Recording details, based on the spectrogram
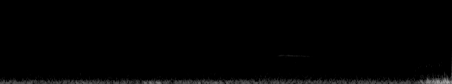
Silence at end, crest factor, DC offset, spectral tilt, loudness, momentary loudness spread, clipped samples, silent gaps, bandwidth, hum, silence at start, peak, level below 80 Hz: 0 s; 24 dB; under 0.1%; -7 dB/octave; -50 LUFS; 9 LU; under 0.1%; none; 16 kHz; none; 0 s; -20 dBFS; -50 dBFS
